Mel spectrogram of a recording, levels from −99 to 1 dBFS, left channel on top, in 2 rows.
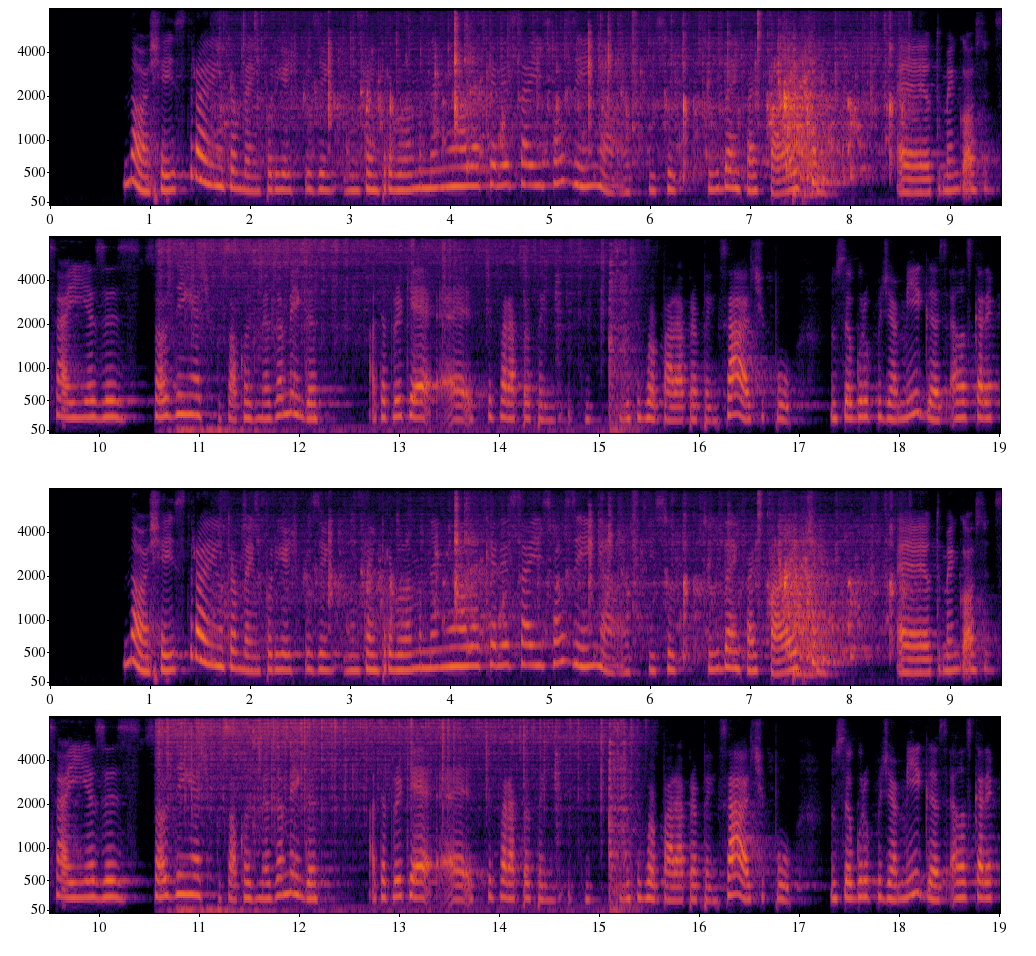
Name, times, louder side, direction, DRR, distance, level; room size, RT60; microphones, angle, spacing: voice 1, 0.7-6.3 6.5-7.8 8.1-10.3 10.5-12.2 12.7-14.6 15.2-16.9 17.3-18.9, right 1 dB, 10° right, 9 dB, 0.5 m, -38 dB
sound 1, 1.6-8.6, left 3 dB, 50° left, 2.0 m, -41 dB
sound 2, 10.5-15.5, right 8 dB, 90° right, 1.8 m, -45 dB
21.0 x 20.5 x 2.5 m, 0.81 s
head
